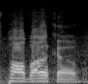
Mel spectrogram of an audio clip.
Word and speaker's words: Paul Banco: This is Paul Banco. Did I pronounce that correctly?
